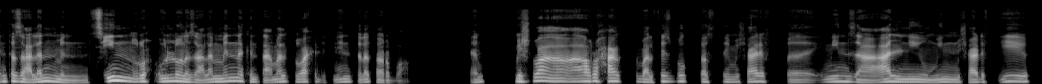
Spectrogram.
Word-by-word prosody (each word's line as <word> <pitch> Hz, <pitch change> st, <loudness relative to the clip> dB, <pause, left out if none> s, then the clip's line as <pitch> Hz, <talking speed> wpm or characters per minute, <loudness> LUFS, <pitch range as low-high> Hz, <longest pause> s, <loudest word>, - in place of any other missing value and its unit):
أنت 140 Hz, +2 st, -1 dB
زعلان 130 Hz, 0 st, +3 dB
من 95 Hz, -3 st, -4 dB
س 145 Hz, -, 0 dB, 0.3 s
روح 140 Hz, 0 st, +1 dB
قُل 140 Hz, +3 st, -1 dB
له 150 Hz, -, +4 dB
أنا 130 Hz, -4 st, +3 dB
زعلان 110 Hz, +4 st, 0 dB
مِنّك، 150 Hz, +1 st, 0 dB
أنت 115 Hz, -, -7 dB
عملت 125 Hz, +6 st, -2 dB
1، 125 Hz, -3 st, -1 dB
2، 120 Hz, +6 st, -8 dB
3، 110 Hz, +1 st, -3 dB
4، 85 Hz, -3 st, -10 dB, 0.6 s
فاهم، 110 Hz, +3 st, -7 dB, 0.3 s
مش 130 Hz, 0 st, +1 dB
بقى 145 Hz, -5 st, +4 dB
أروح 145 Hz, 0 st, +3 dB
أكتب 130 Hz, -3 st, +1 dB
على 115 Hz, -2 st, 0 dB
الFacebook، 135 Hz, +2 st, -5 dB, 0.2 s
أصل 120 Hz, -, -6 dB
مش 115 Hz, +1 st, -11 dB
عارف 130 Hz, 0 st, +1 dB, 0.5 s
مين 130 Hz, +2 st, -3 dB
زعّلني، 120 Hz, +2 st, +3 dB
ومين 110 Hz, +1 st, -3 dB
مش 110 Hz, 0 st, -9 dB
عارف 110 Hz, 0 st, +1 dB
إيه، 130 Hz, +1 st, -2 dB
125 Hz, 185 wpm, -24 LUFS, 110-135 Hz, 0.6 s, له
